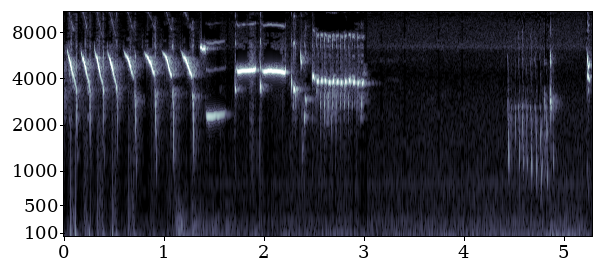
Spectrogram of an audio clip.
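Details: Timbrado canary tutor singing for young birds: quick repeated falling chirps, a short low whistle, a sustained high tone and a buzzy trill, then silence and faint twitters.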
